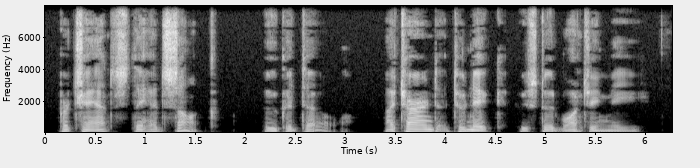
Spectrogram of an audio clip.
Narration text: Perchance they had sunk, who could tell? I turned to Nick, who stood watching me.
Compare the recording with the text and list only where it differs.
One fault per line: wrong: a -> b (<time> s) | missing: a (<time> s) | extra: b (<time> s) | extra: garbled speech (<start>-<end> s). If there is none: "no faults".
no faults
